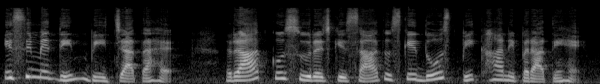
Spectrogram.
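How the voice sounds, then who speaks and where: A woman narrating a bedtime cartoon story in a scripted, expressive way. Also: mid-range voice, unhurried, husky.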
